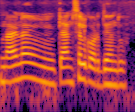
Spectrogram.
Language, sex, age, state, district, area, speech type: Odia, male, 18-30, Odisha, Jagatsinghpur, rural, spontaneous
